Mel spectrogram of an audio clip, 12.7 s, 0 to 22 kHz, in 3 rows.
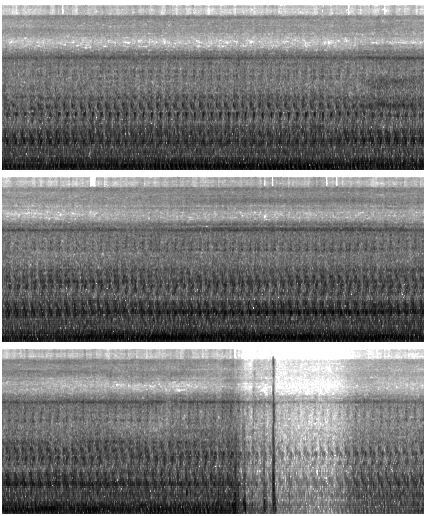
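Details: Mercruiser 140 four-cylinder boat engine idling: a steady whine over a low, even throb from the bellhousing at the back of the engine; it persists with the fan belt removed; owner suspects a dragging starter or the gimbal bearing.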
